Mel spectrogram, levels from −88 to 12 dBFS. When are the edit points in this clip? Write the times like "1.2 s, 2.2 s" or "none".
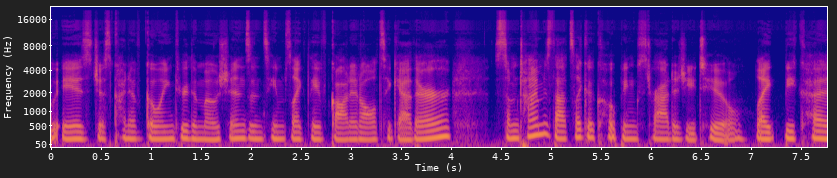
none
